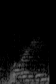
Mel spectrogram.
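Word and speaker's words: Bouregy: Do you know how to pronounce that, Ken? I don't want to... Borgie?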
